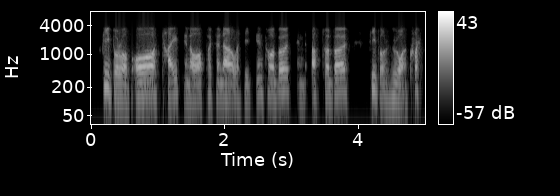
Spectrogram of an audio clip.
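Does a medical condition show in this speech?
Yes: deafness, born deaf, cochlear implant.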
